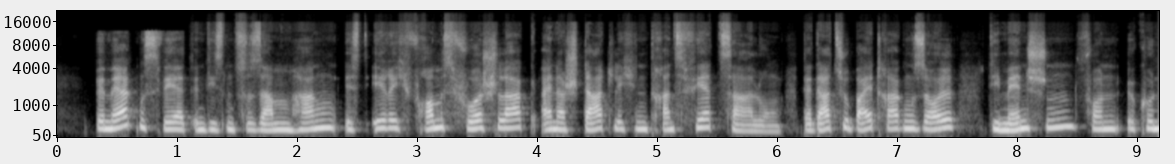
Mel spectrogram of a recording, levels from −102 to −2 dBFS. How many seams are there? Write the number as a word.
one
